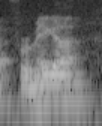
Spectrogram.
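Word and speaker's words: Farmiga: will veer uh from manga or firm yeah for mega nothing that's how you pronounce her name she's she's actually not just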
